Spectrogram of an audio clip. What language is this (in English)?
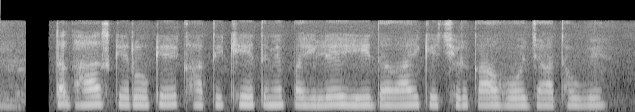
Bhojpuri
